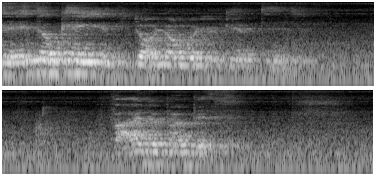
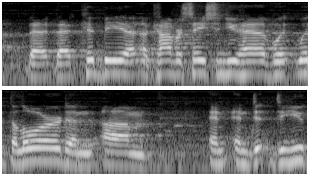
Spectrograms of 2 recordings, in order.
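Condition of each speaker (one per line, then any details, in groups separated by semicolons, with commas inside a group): Cerebral palsy; spastic quadriplegic, all four limbs, wheelchair, past surgeries; voice not always strong
No condition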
